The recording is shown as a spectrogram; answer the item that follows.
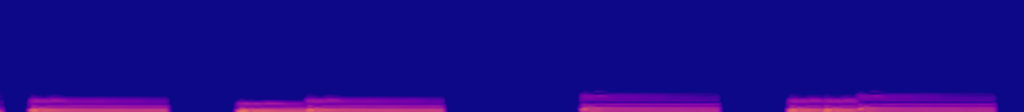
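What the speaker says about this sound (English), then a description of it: "The next sound that I got is a bass one shot" A deep, sustained bass synth one-shot sample note plays in short held bursts, about five notes with gaps between, clean and loud with no other sounds.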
